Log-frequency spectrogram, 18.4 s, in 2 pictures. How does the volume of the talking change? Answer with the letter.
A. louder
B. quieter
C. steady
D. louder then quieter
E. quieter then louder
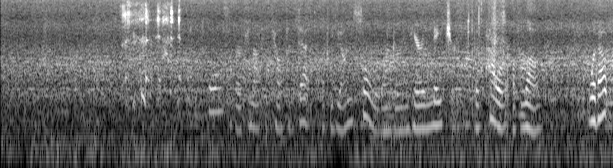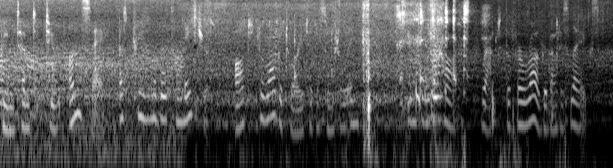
D.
